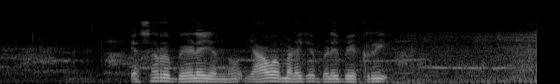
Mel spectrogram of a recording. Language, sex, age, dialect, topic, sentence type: Kannada, male, 51-55, Central, agriculture, question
